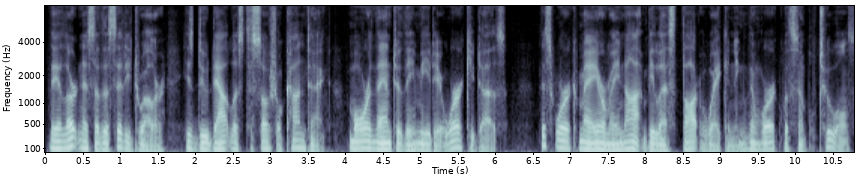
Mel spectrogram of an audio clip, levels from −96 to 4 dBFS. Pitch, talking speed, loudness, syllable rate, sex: 90 Hz, 195 wpm, -18 LUFS, 5.1 syllables/s, male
